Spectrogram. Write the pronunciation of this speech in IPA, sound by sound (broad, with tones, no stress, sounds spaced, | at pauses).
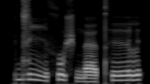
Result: d͡z iː˥˩ θ u˥˩ ʃ n̪ æ˩ t̪ʰ ɪː˦˥ l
